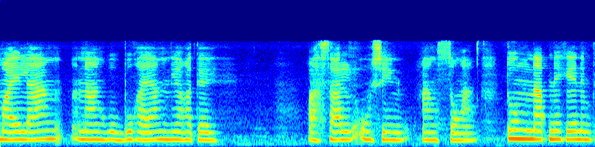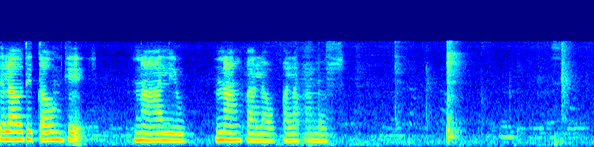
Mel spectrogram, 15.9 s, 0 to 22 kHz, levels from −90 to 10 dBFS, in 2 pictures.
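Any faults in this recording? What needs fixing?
Throughout the speech there is heavy damage, likely from Dolby Digital compression. Nothing reaches above 7 kHz. A dull, rough flutter around voiced tones fits a bitrate near 48 kbps, where many frequency lines carry only dither noise. A spectrogram shows a hard ceiling at 7 kHz and speckled, grainy harmonics. To prevent it, encode at a much higher bitrate or keep the uncompressed original.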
